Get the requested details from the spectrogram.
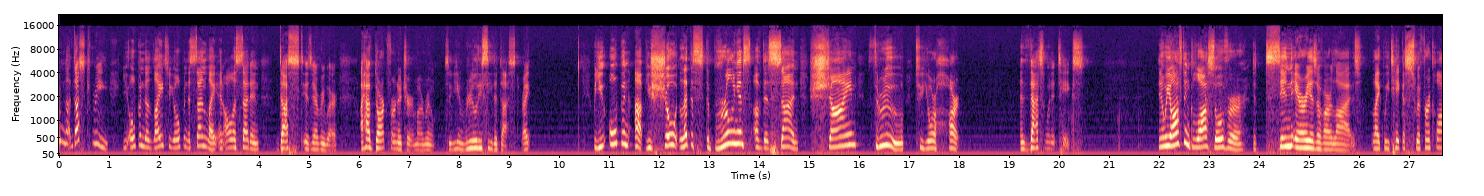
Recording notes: Recorded on August 20, 2017 at THRIVE Church Richmond, Canada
